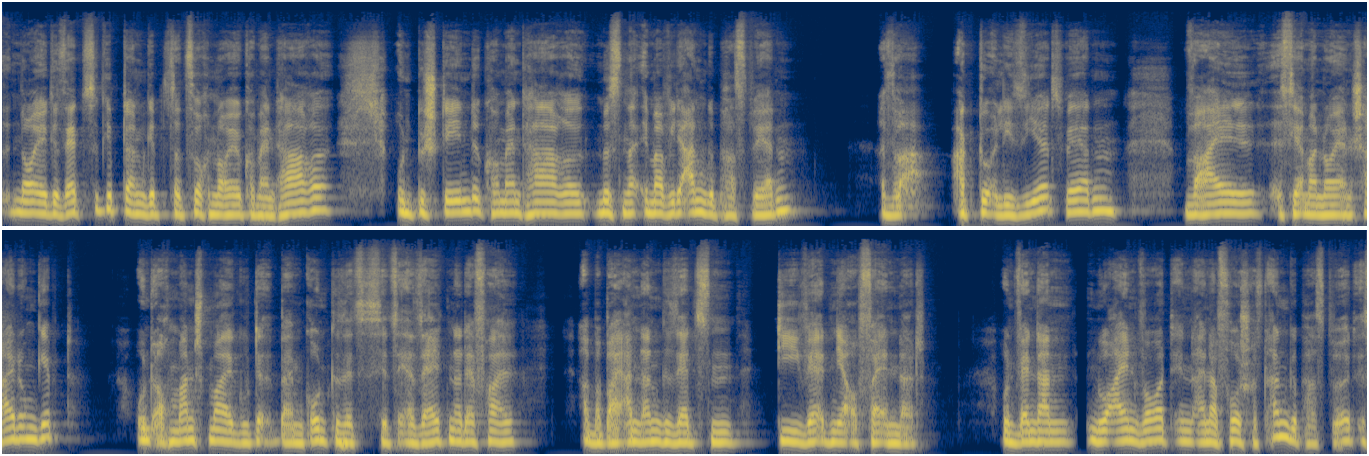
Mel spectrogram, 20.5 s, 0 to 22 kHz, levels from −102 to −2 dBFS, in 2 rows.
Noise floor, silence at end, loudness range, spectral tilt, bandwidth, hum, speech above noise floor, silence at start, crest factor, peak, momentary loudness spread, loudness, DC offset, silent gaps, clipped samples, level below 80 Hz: -72 dBFS; 0 s; 2 LU; -5.5 dB/octave; 17 kHz; none; 53 dB; 0 s; 16 dB; -4 dBFS; 6 LU; -19 LUFS; under 0.1%; none; under 0.1%; -68 dBFS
